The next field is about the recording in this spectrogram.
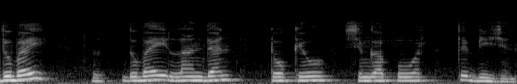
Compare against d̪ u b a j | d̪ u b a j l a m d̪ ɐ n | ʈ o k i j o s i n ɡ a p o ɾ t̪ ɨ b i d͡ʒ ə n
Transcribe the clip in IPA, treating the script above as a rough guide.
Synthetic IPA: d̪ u b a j | d̪ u b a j l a n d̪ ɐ n | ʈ o k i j o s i ŋ ɡ a p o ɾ t̪ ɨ b i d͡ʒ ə n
